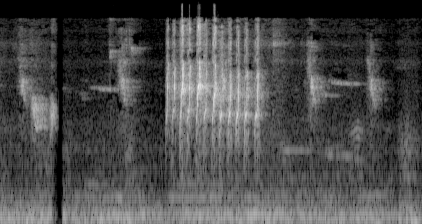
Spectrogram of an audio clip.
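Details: Sunda pied fantail song played as a lure to get birds singing: scattered high whistled notes and a dense burst of rapid chattering chips in the middle, over a steady low background hum.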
